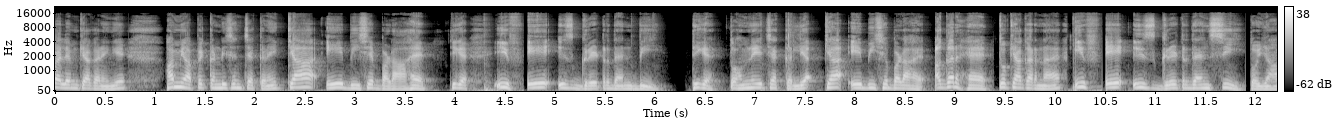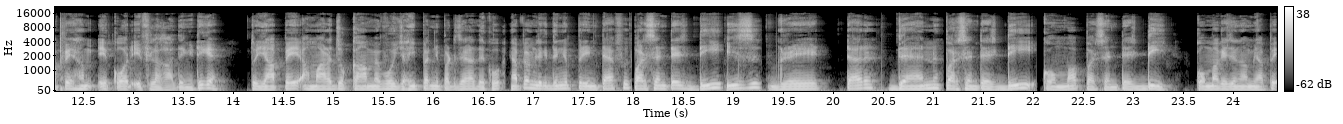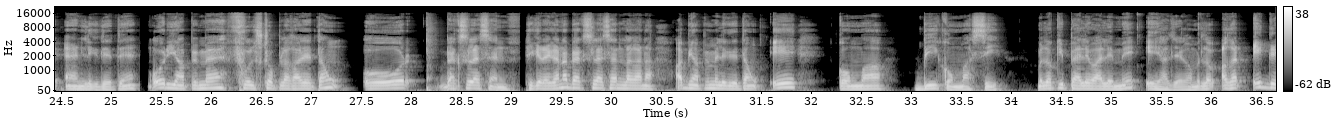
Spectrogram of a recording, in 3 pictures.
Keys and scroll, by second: 3.9-5.7 typing, 6.5 Right, 7.0 shift+[, 7.3 Return, 9.8-11.4 typing, 12.3 Return, 16.7-24.6 typing, 23.3 Left, 26.3 ., 26.7 Right, 27.1 Left, 28.1 \, 28.4 n, 28.7 Right, 29.2 Left, 29.9 ,, 31.5-34.1 typing.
